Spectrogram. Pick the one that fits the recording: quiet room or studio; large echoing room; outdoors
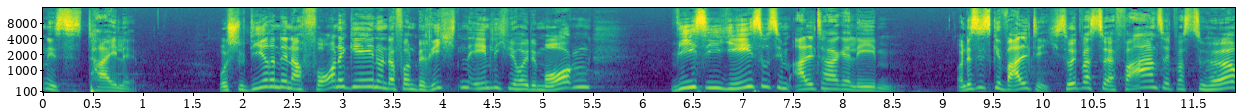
large echoing room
